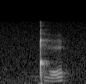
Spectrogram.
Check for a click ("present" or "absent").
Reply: present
